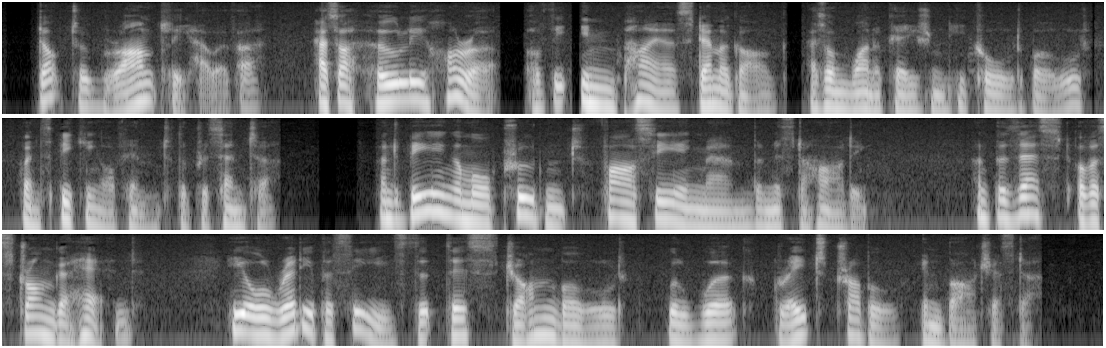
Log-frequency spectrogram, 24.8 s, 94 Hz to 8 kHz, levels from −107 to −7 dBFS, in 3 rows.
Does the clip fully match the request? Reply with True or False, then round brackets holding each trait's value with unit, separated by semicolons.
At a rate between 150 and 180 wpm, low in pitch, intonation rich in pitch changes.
False (135 wpm; 120 Hz; 5.9 semitones)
